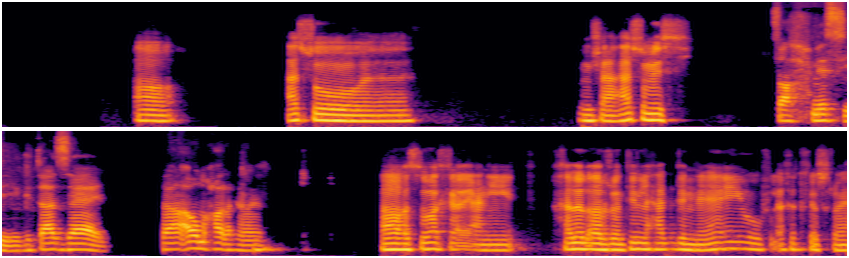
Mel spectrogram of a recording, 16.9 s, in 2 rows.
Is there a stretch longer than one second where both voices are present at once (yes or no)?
no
